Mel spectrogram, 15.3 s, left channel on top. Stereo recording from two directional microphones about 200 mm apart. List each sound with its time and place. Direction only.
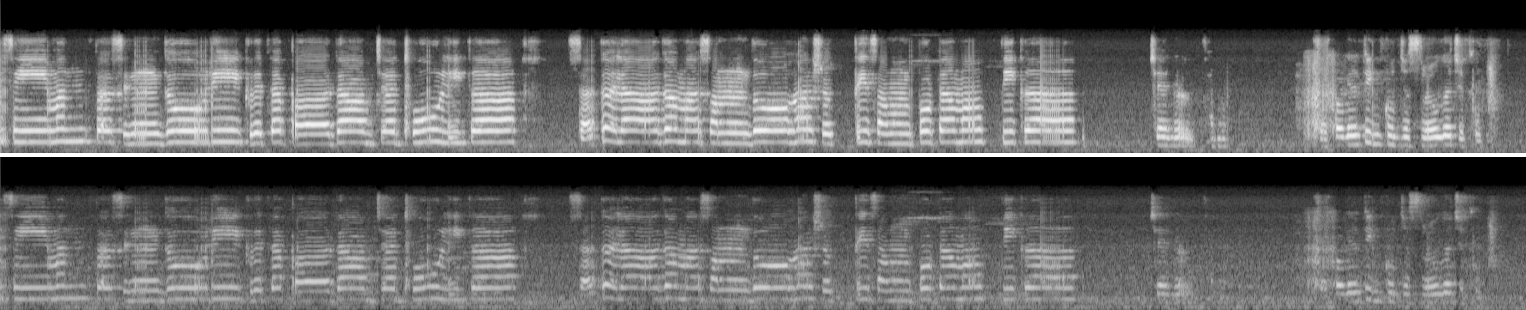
0.0 s female singing: 45° left (ahead or behind)
11.4 s a woman's voice: 50° left (ahead or behind)
13.1 s female singing: 45° left (ahead or behind)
